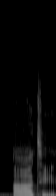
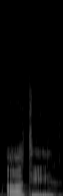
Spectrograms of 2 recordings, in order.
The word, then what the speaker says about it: Ahti: The IPA on this, the International Phonetic Alphabet, not IPA like beer, says Ahti. Ati. So the H is just like there to tell you hold the A a little bit longer. There are no silent letters. You say that, but the H is not pronounced. And each syllable receives equal stress.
